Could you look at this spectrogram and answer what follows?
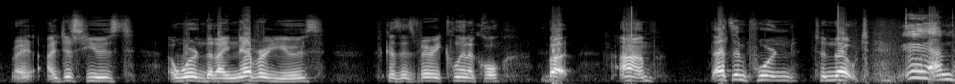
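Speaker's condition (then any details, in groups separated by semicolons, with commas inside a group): Cerebral palsy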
